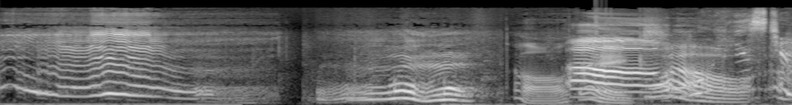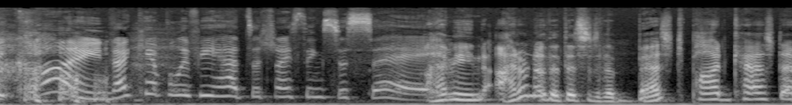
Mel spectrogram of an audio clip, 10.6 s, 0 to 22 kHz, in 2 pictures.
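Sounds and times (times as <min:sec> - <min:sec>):
dog whining: 0:00.0 - 0:04.8
speech: 0:02.7 - 0:10.5
laughter: 0:03.5 - 0:06.7, 0:08.2 - 0:09.2.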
